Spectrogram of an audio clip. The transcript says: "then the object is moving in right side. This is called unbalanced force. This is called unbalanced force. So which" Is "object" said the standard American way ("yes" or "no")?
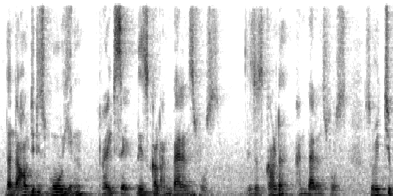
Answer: no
